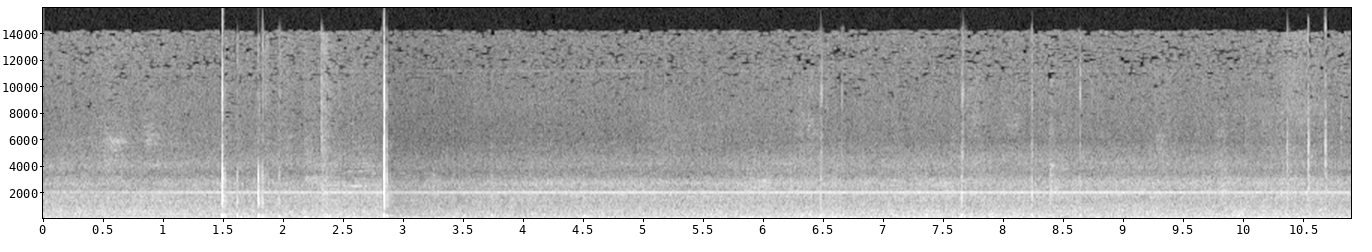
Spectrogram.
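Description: Interior running noise of a Class 707 Desiro City electric multiple unit on the move: a steady low rumble from the wheels and running gear, with a faint steady high tone over it. A few sharp clicks come in the first three seconds.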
